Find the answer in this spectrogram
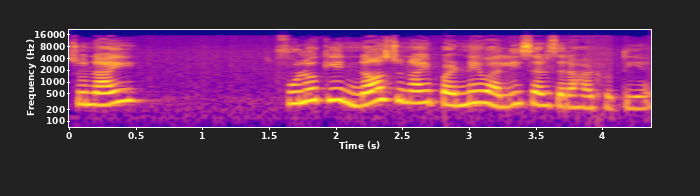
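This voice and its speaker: This woman talks very slowly, her intonation fairly even. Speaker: online tutor. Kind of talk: lecture. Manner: conversational, repetitive explaining.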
